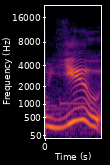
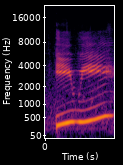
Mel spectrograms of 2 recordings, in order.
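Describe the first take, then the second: First: The word is said as one syllable, you. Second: The word is said with two syllables, ee-wee. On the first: The speaker calls it right. "It's pronounced you" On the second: The speaker calls it wrong. "I think it's iwi"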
